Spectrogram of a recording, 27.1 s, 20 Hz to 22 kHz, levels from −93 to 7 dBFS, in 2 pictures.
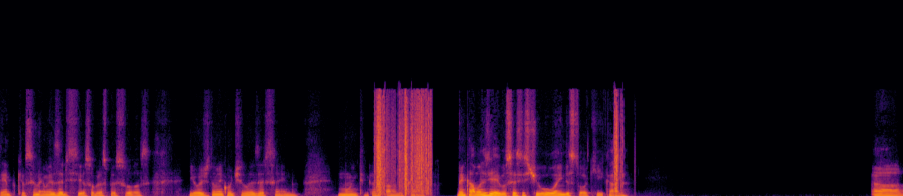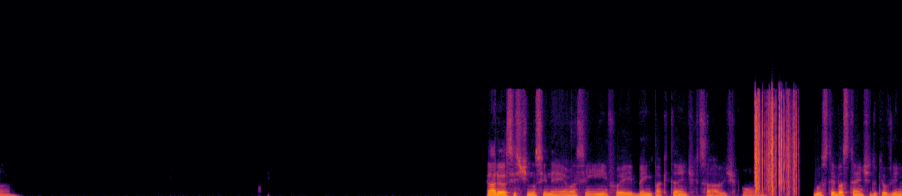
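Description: A worn cable or connector being moved is the likely cause of cable scratch noise at 5.61–6.49 s, 9.21–9.36 s and 24.86–25.54 s: ragged scratching bursts roughly as loud as the speech.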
